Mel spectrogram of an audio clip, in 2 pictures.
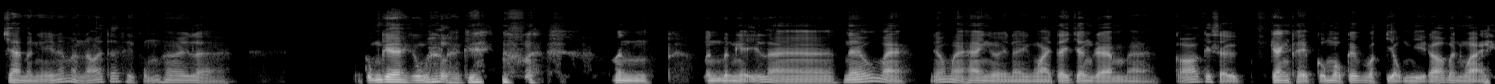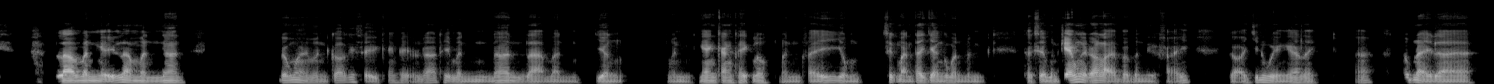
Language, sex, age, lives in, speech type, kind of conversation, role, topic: Vietnamese, male, 25-29, Vietnam, conversation, podcast, guest, Bạn thường xử lý mâu thuẫn với hàng xóm như thế nào?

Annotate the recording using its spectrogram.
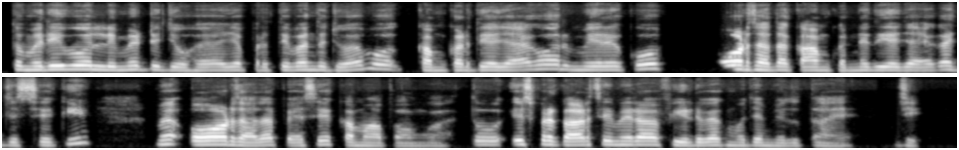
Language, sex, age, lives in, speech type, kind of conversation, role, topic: Hindi, male, 20-24, India, conversation, advice, user, मैं उत्पादकता बनाए रखते हुए प्रतिपुष्टि को कैसे शामिल करूँ?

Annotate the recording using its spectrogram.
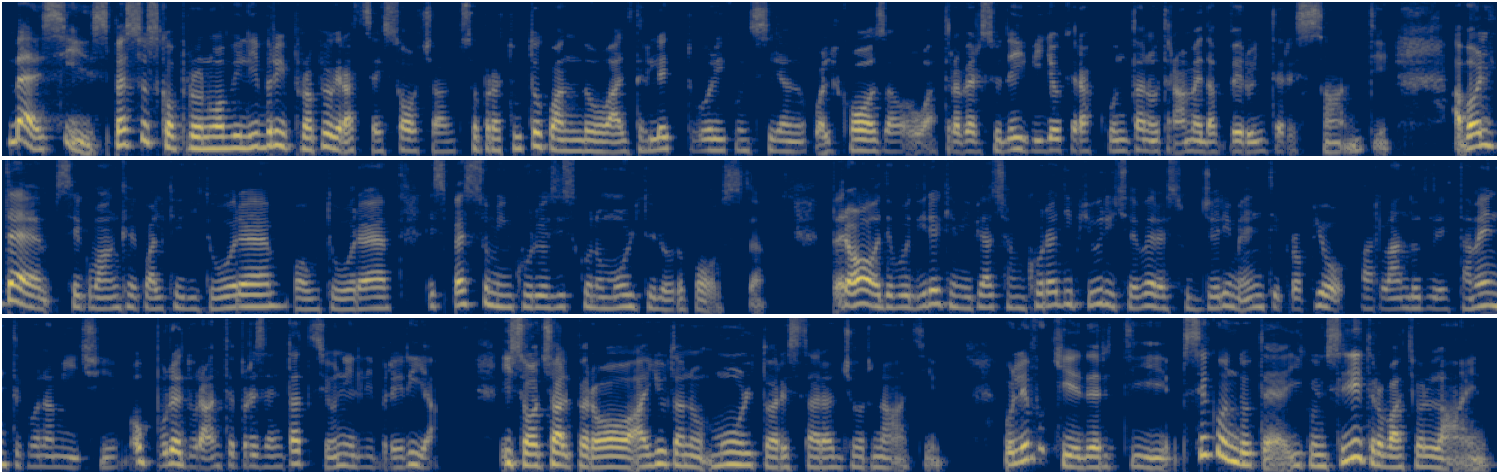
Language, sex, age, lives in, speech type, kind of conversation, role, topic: Italian, female, 20-24, Italy, read, expert-assistant, asker, Qual è un modo efficace per scegliere cosa leggere nella letteratura contemporanea?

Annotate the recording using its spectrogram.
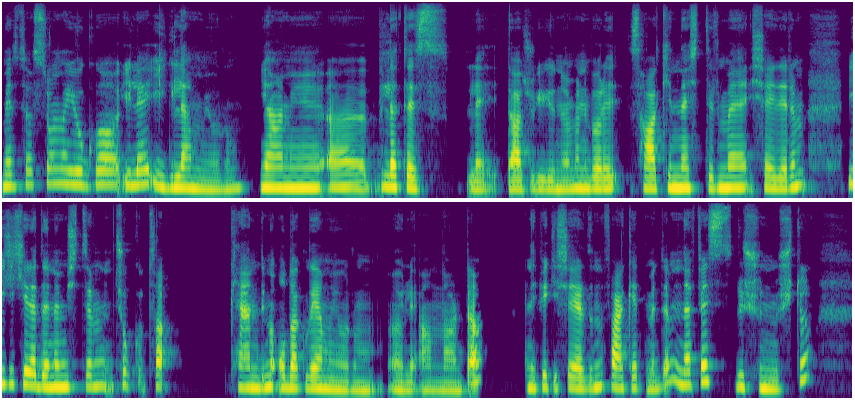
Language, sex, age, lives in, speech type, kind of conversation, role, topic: Turkish, female, 30-34, Germany, conversation, advice, user, Stresle başa çıkmak için yemek yemeye ya da bir şeyler içmeye yönelme alışkanlığınız hakkında neler anlatabilirsiniz?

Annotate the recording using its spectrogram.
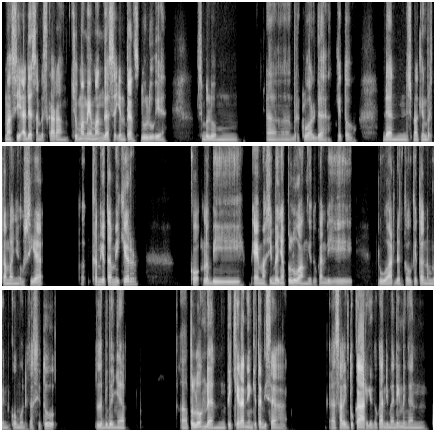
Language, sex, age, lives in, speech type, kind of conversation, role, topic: Indonesian, male, 25-29, Indonesia, conversation, unstructured, none, Bagaimana Anda memutuskan apakah akan menghabiskan waktu dengan teman atau keluarga?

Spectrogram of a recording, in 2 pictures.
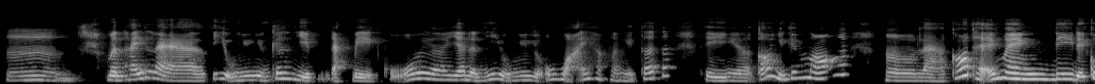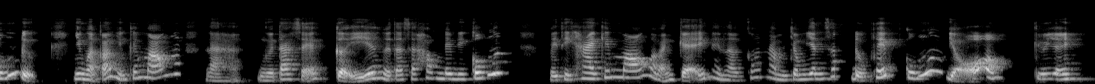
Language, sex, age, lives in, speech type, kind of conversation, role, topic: Vietnamese, female, 35-39, Vietnam, conversation, podcast, host, Món ăn nào khiến bạn nhớ nhất về gia đình mình?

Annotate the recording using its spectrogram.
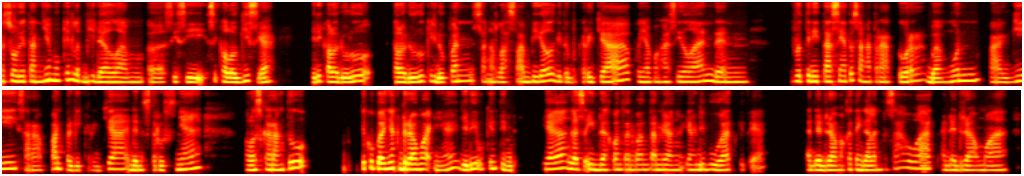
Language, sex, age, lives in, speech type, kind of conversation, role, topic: Indonesian, female, 25-29, Indonesia, conversation, podcast, guest, Apa ambisimu dalam lima atau sepuluh tahun ke depan?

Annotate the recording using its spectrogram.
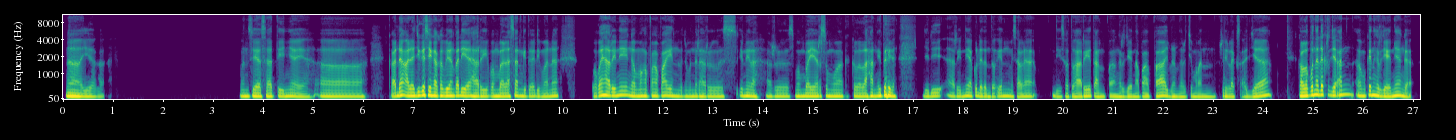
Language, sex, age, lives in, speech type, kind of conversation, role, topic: Indonesian, male, 45-49, Indonesia, conversation, advice, user, Bagaimana caranya rileks setelah hari kerja yang panjang?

